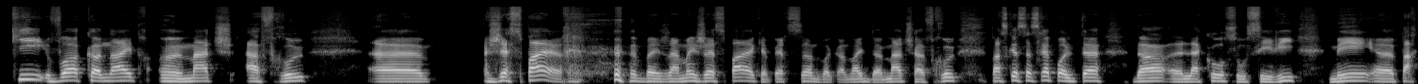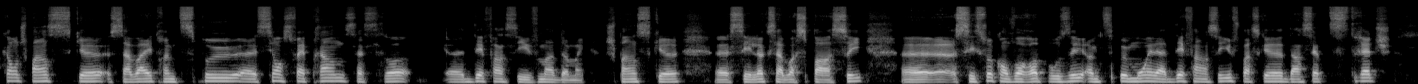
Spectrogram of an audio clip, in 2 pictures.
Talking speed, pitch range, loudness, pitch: 175 wpm, 130-155 Hz, -21 LUFS, 140 Hz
